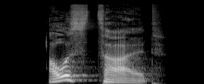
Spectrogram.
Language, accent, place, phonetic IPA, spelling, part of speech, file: German, Germany, Berlin, [ˈaʊ̯sˌt͡saːlt], auszahlt, verb, De-auszahlt.ogg
- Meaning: inflection of auszahlen: 1. third-person singular dependent present 2. second-person plural dependent present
